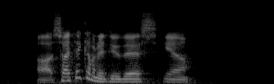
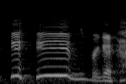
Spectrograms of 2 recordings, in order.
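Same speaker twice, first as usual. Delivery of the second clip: breaking into real laughter, much higher; laughing. Real, not acted. Streamer cracks up at the clip, laughing. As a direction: laugh it out, high and giddy.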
